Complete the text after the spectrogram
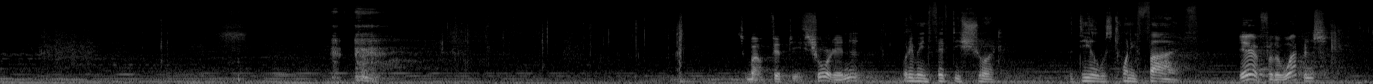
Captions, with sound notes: (Gammon clears throat) - It's about 50 short, isn't it? - What do you mean 50 short? The deal was 25. - Yeah, for the weapons.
